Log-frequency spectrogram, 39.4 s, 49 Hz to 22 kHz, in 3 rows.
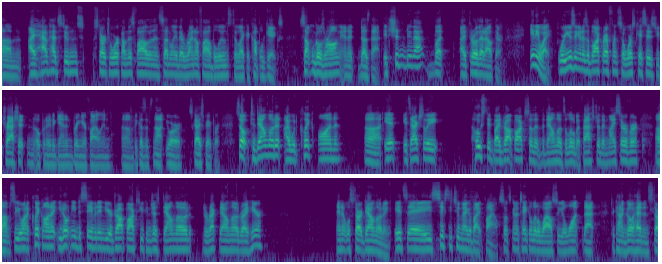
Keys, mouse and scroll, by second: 18.6 click, 22.6 click, 29.0 click, 31.0 click.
